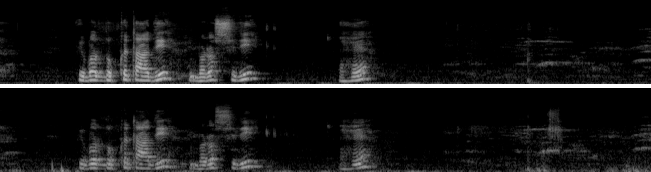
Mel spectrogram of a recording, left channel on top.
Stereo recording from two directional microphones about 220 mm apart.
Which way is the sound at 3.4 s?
65° left (ahead or behind).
